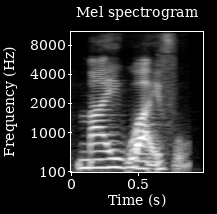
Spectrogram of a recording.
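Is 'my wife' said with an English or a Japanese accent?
Japanese. It is said with a Japanese accent. "con pronunciación japonesa"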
